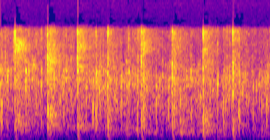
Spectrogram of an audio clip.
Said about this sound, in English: Welcome. that was light applause. Gay, uh, thank you? you? so much. That was that was such a warm-hearted, spontaneous round of applause.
